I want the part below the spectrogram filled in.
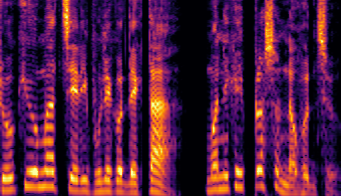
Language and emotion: Nepali, happy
